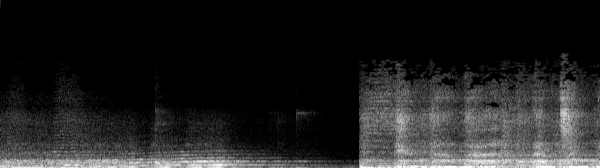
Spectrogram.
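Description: Karaoke backing track intro: sustained melodic lines that rise and fall, fading away. Then about three and a half seconds in, the full band comes in suddenly and loud with a steady beat.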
